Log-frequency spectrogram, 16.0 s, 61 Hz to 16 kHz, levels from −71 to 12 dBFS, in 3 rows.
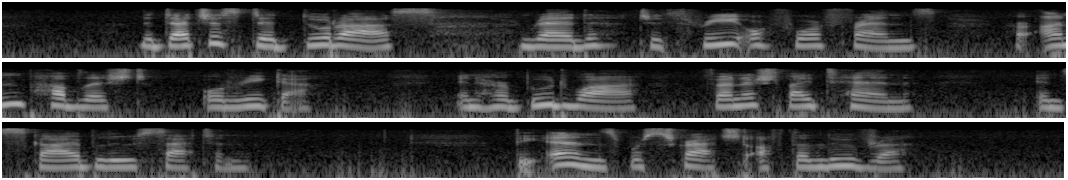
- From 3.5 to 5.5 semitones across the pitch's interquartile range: No, average, 2.8 semitones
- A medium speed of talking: No, slow, 115 wpm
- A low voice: No, high, 190 Hz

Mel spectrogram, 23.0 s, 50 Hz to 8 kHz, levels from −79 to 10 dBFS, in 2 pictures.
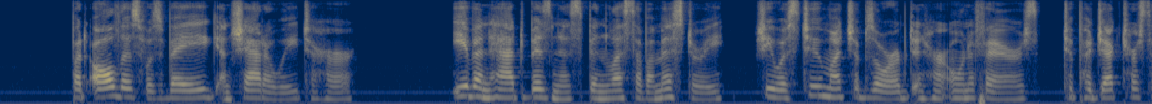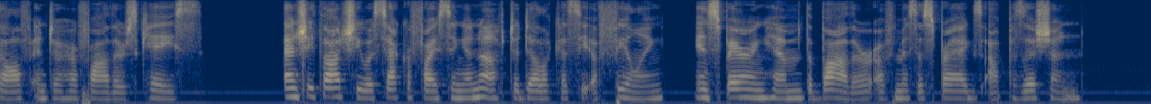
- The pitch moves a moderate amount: No, narrow, 2.1 semitones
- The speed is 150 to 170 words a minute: No, average, 140 wpm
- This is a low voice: No, medium, 170 Hz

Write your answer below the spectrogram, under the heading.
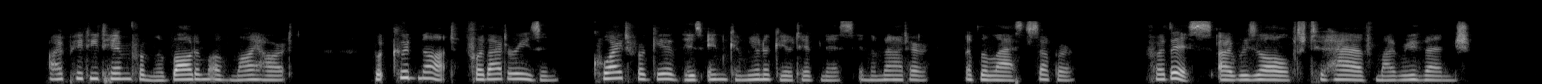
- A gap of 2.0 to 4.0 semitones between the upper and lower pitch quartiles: Yes, narrow, 2.6 semitones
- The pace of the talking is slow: Yes, slow, 130 wpm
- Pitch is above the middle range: Yes, high, 215 Hz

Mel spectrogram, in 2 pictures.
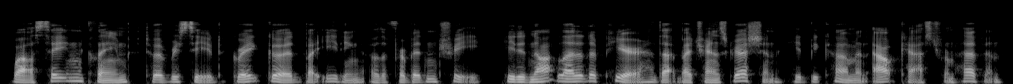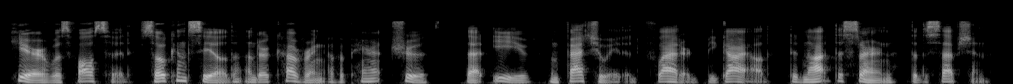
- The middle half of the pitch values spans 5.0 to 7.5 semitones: Yes, average, 5.3 semitones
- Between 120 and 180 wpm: Yes, average, 150 wpm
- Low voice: Yes, low, 110 Hz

